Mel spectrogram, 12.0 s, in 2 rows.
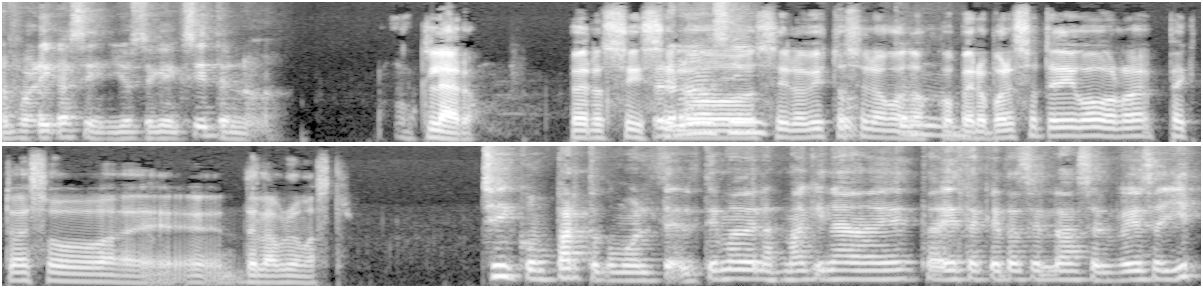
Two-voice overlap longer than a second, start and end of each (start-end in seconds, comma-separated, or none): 3.2-5.0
